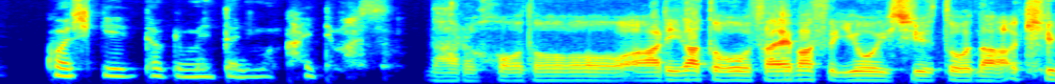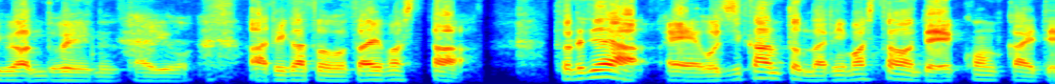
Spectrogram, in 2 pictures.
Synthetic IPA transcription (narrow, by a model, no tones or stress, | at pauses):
ko̞ːɕi̥kʲid̪̥o̞kʲyment̪oɲ̟imokait̪e̞̥masɨ̥ | naɾɯ̟ho̞d̪o̞a̰ɾʲiɡat̪o̞ːɡo̞zaimasɨjo̞ːiɕɨːt̪o̞ːnakʲʰɯːãnd̪o̞e̞ːnɯt̪aio̞a̰ɾʲiɡat̪o̞ːɡo̞zaimaɕi̥t̪a̰ | so̞ɾe̞d̪e̞βaeːo̞ʑikãnt̪o̞naɾʲimaɕi̥t̪ano̞d̪e̞kõ̞ŋkaid̪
